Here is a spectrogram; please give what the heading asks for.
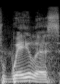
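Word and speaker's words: Walas: it for the first time we got Chris whis actually is how you pronounce his name uh and Rick Baker and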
